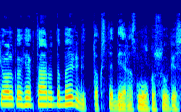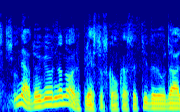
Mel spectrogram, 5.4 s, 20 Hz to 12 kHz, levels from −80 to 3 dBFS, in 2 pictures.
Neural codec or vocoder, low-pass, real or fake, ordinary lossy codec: none; 9.9 kHz; real; MP3, 32 kbps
